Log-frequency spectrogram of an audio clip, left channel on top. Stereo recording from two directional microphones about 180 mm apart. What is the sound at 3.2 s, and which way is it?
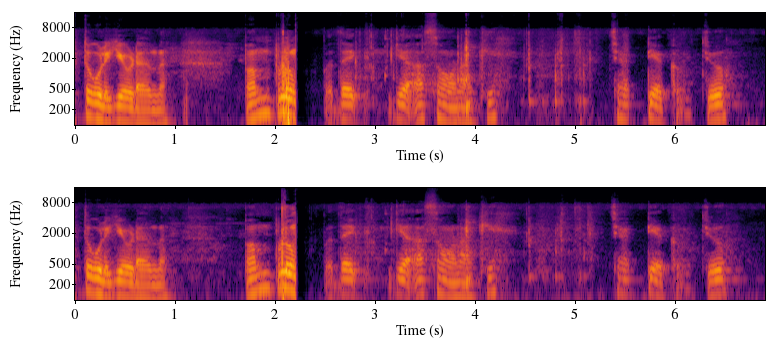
Speech, 20° left (ahead or behind).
